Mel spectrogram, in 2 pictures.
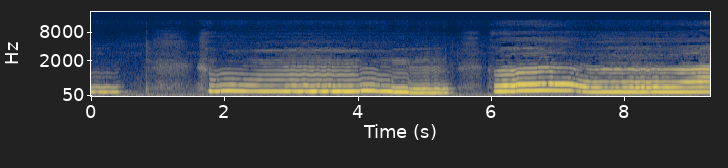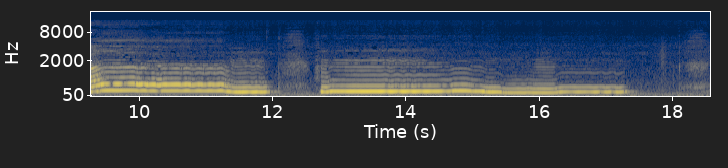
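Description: A man humming a slow song melody with no accompaniment, in three long phrases with short breaths between them.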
